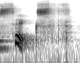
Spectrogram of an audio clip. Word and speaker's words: sixth: So if you practice those 3 points, back of the tongue high, tip of the tongue to the roof of the mouth, and then the TH, K, S, Th, then you will have the perfect pronunciation of sixth.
